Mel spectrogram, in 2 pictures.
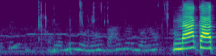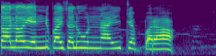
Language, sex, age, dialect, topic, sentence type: Telugu, female, 31-35, Telangana, banking, question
